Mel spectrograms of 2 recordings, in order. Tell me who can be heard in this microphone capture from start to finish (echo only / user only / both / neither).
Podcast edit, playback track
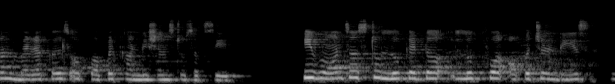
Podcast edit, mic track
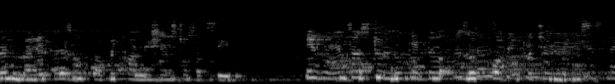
both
